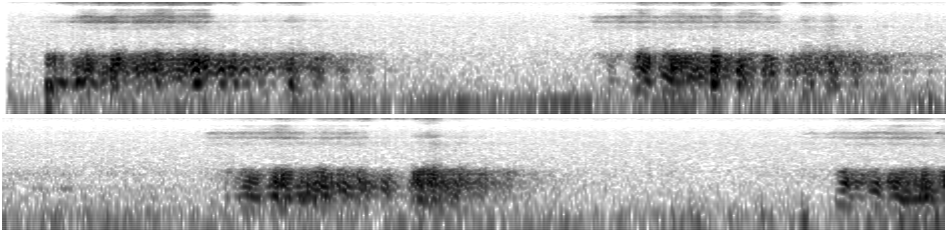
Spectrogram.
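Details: A pet dog, Podo, snoring loudly in a human-like way. Four long rasping snores, each lasting about two seconds, come roughly every three and a half seconds. Quiet pauses separate them, and a faint hissing edge sits above each breath.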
